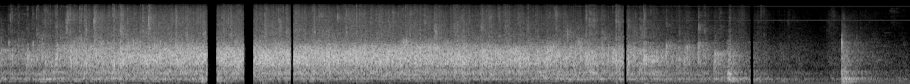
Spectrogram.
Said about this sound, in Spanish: Para él un caluroso aplauso, por favor.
